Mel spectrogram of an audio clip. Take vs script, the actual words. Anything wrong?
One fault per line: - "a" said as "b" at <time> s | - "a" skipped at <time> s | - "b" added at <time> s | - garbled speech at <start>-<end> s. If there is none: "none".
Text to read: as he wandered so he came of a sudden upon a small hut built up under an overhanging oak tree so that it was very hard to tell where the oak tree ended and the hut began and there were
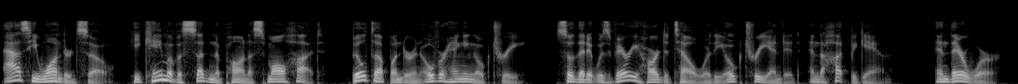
none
